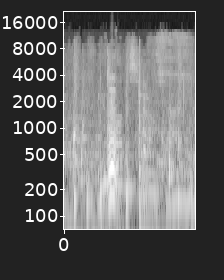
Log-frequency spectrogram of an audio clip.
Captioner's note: Noreal hums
